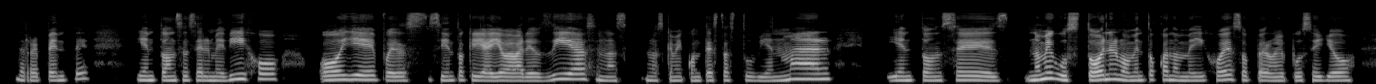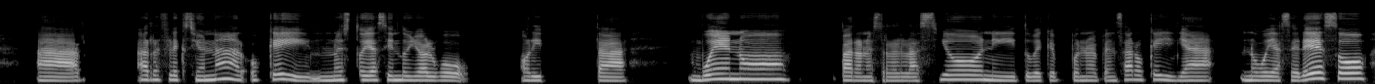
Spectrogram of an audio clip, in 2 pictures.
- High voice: Yes, high, 195 Hz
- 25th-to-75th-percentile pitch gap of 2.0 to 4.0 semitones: Yes, average, 2.8 semitones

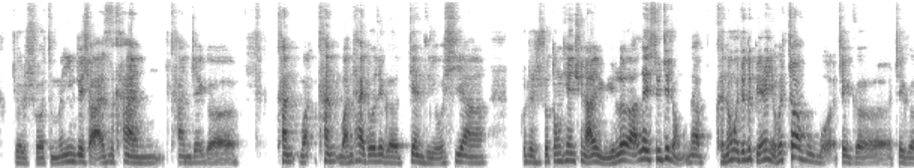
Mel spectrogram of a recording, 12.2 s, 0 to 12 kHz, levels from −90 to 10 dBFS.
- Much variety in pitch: Yes, wide, 6.1 semitones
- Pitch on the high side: No, low, 135 Hz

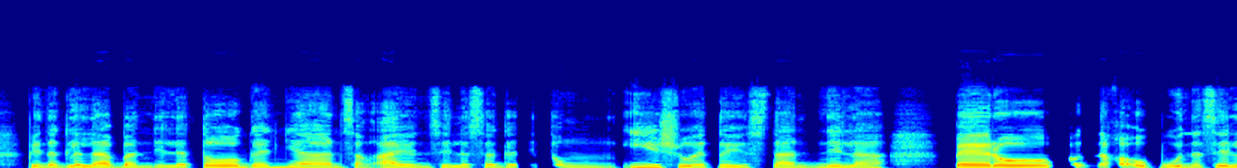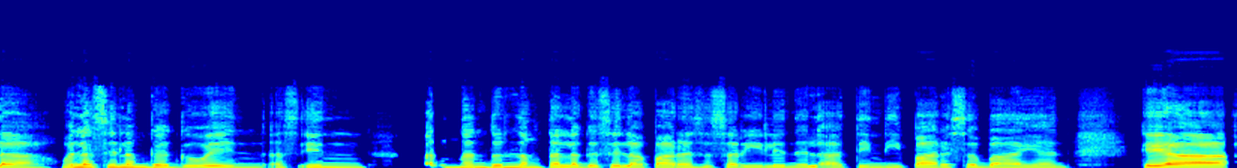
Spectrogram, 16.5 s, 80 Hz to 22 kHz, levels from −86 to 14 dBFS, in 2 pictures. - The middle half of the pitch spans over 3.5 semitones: No, average, 2.8 semitones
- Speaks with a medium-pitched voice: No, high, 220 Hz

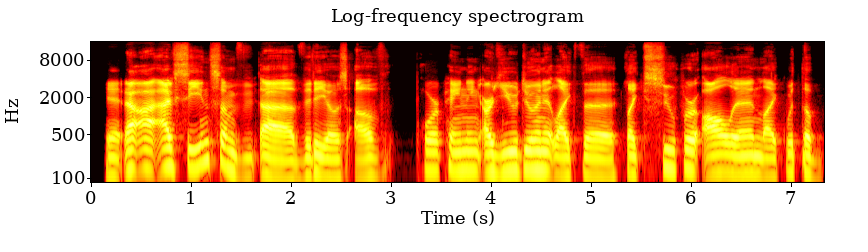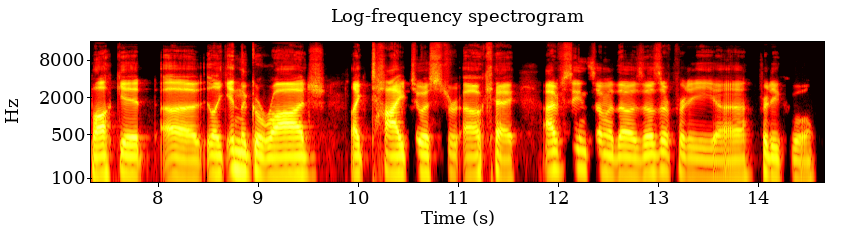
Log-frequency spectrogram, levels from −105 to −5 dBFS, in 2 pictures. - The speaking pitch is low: Yes, low, 115 Hz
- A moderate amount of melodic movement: Yes, average, 3.7 semitones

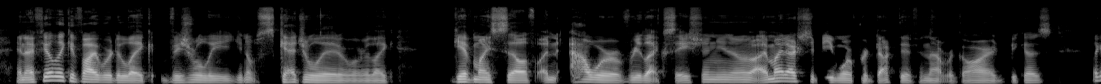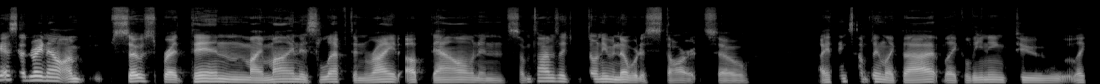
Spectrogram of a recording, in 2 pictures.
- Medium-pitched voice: No, low, 105 Hz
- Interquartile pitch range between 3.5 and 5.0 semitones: Yes, average, 4.2 semitones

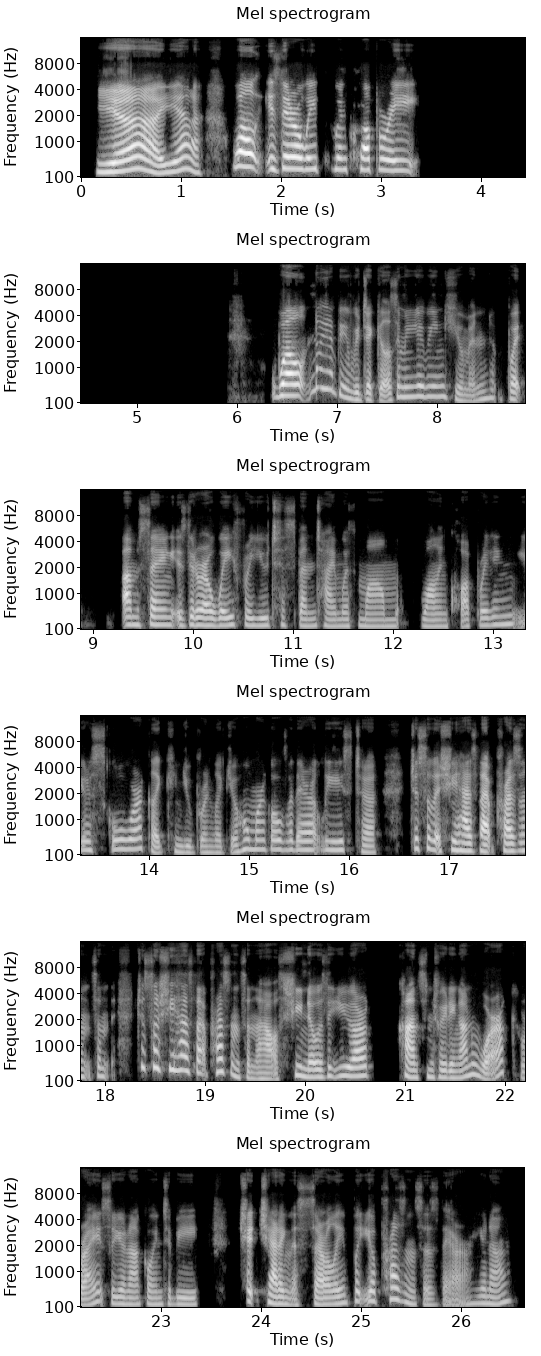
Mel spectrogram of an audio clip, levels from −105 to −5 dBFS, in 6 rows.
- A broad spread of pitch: Yes, wide, 6.6 semitones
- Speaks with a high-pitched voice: Yes, high, 205 Hz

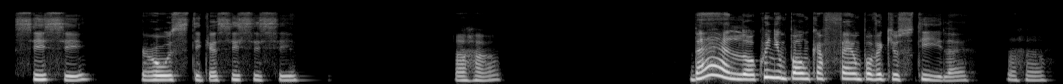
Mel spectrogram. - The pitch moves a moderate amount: Yes, average, 3.8 semitones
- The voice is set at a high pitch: Yes, high, 210 Hz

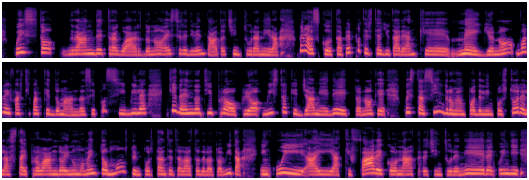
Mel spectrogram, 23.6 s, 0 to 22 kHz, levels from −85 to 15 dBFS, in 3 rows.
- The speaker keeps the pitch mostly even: No, average, 3.6 semitones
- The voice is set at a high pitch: Yes, high, 220 Hz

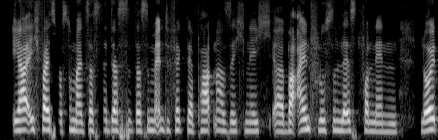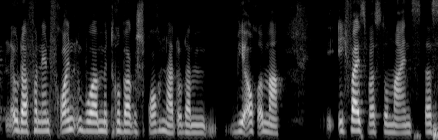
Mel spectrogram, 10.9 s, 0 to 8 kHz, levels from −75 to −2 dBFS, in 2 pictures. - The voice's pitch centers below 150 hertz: No, high, 195 Hz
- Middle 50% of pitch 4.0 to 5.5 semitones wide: No, narrow, 2.4 semitones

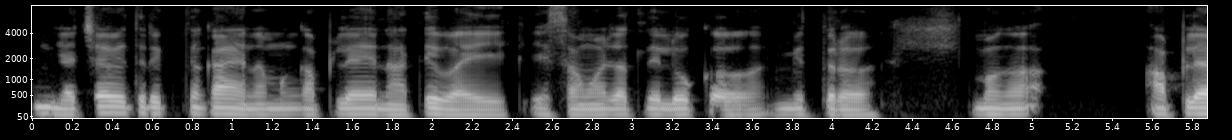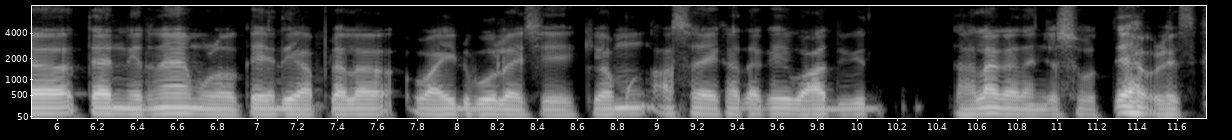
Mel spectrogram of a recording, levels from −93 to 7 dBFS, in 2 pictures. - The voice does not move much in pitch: Yes, narrow, 1.6 semitones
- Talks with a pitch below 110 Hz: Yes, low, 100 Hz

